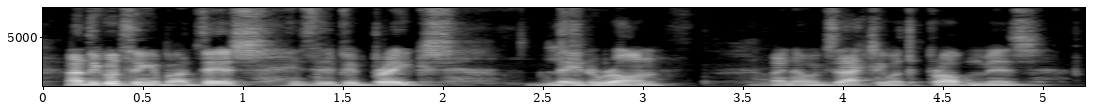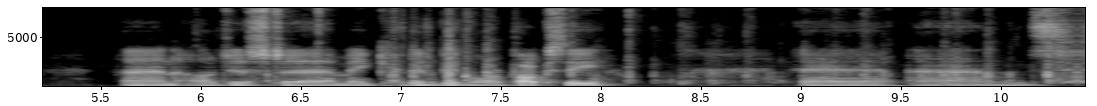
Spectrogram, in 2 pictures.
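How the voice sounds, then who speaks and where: A man with an Irish accent and a very deep, low pitch sounds somewhat breathy, with ordinary pitch variation, big swings in loudness and long, frequent pauses. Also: moderate pace. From Ireland. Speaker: toy repair hobbyist. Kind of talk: tutorial. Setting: home desk. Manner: halting.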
